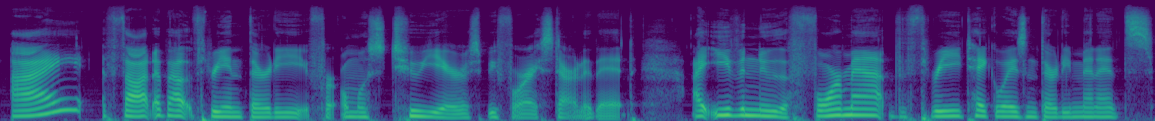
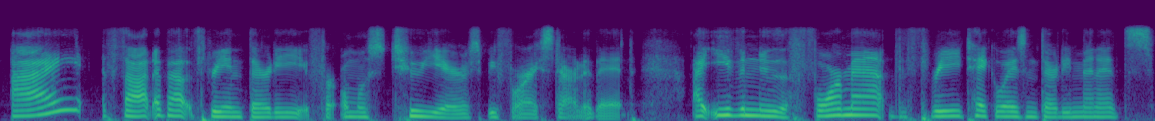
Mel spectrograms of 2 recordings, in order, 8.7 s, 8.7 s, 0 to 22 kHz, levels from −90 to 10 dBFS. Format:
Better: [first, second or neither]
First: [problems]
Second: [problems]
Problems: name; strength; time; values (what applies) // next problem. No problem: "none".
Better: first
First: none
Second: garbled, watery; badly; nothing above 8 kHz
